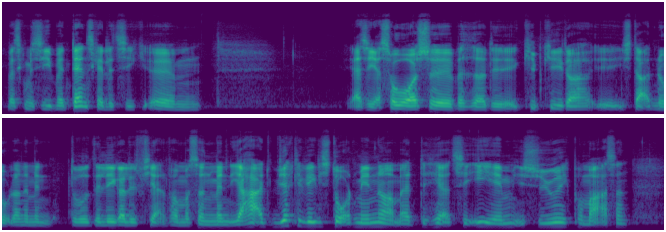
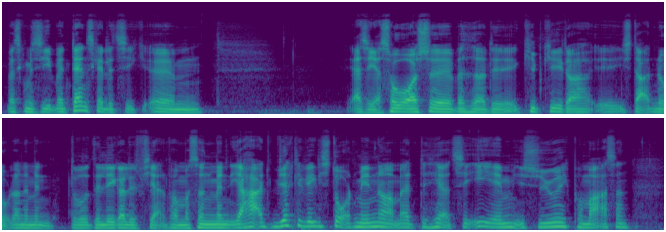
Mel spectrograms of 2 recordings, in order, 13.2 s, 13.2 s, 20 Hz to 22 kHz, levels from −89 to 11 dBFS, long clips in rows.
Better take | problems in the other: second | thin; very; fading below 300 Hz

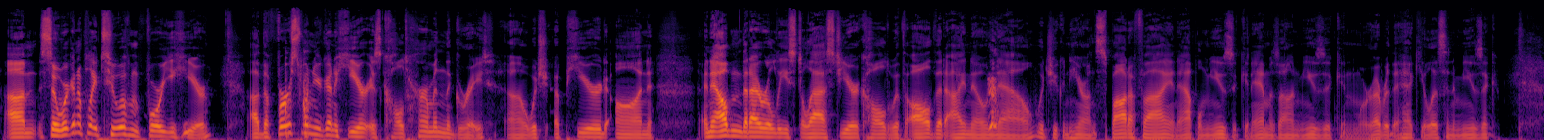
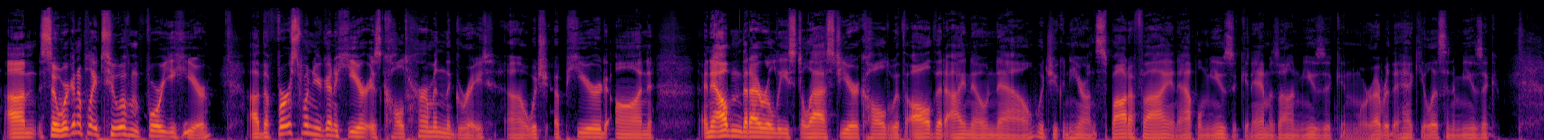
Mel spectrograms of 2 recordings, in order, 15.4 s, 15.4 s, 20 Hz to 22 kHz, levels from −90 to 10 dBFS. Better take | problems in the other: second | clattering dishes; noticeable; at 3 s; peak 7 dB below the speech // dog barking; noticeable; at 10 s; peak 4 dB below the speech

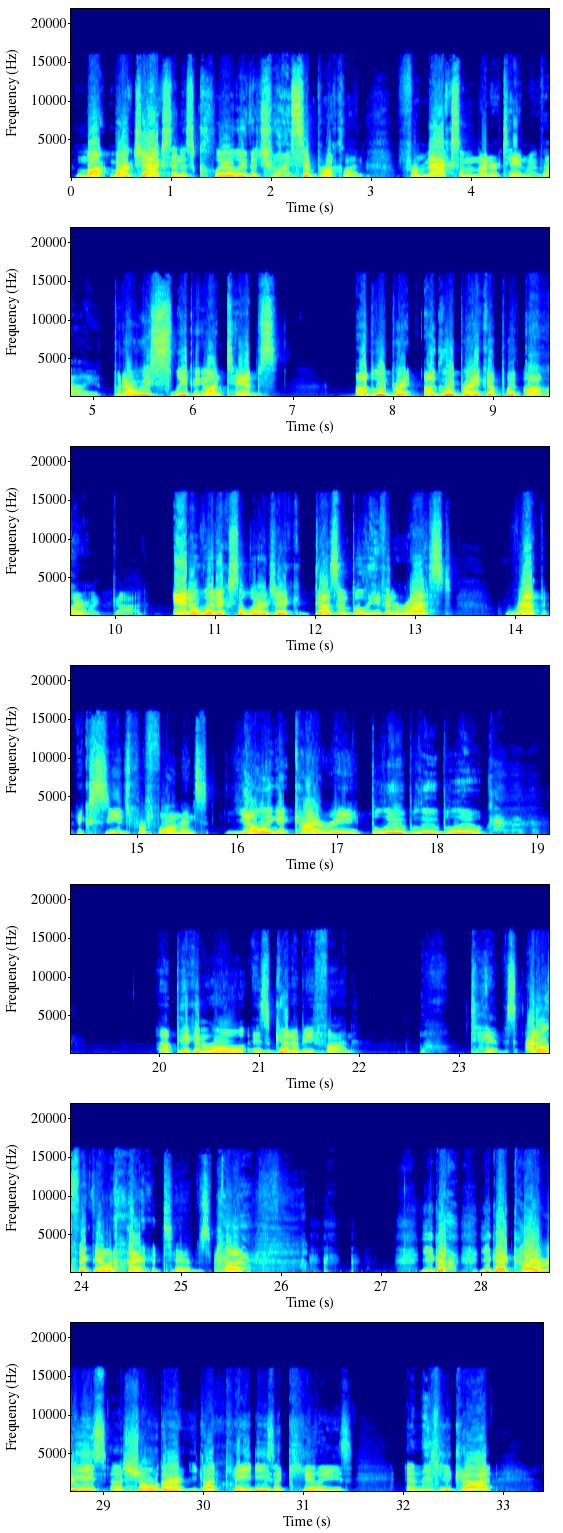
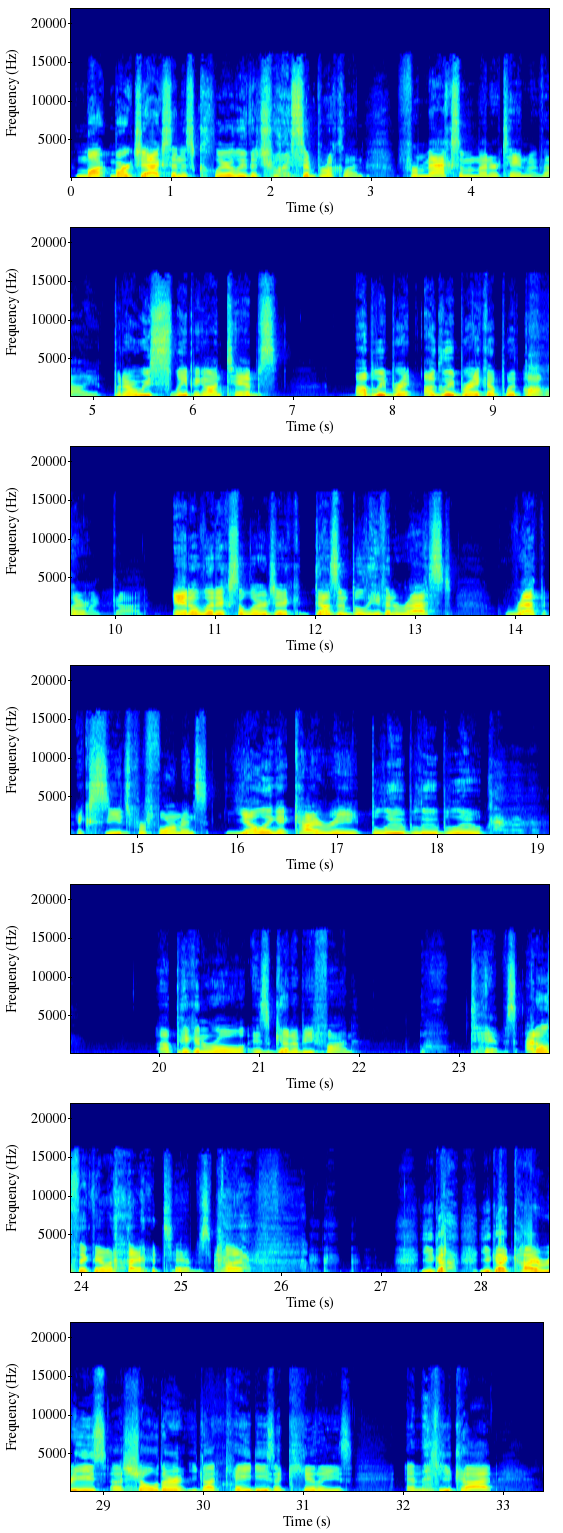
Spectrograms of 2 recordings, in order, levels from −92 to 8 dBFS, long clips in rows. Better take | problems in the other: second | distortion; slight; 4% of the sound clipped

